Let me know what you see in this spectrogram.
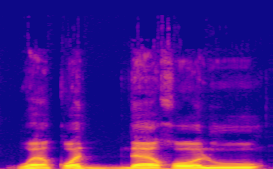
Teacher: Dal yang pertama pada kata waqad sudah tidak memantul lagi karena sudah digabungkan, dileburkan, dimasukkan ke huruf dal yang ada di depannya. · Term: idgham dal ketemu dal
